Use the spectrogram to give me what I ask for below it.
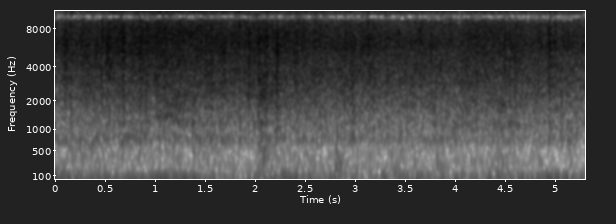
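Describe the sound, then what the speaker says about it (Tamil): Coconut sautéing in a pan with dried prawn and ponnanganni greens, a steady close sizzle with faint stirring scrapes and no talking. "கொஞ்சமாக தேங்காய் போடுவோம். இதையும் சேர்த்து வதக்குவோம்."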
